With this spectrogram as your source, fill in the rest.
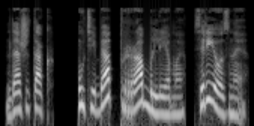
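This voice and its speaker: A woman doing a gruff, rude talking cat. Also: medium pitch, animated, measured pace, no room sound, studio quality. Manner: loud, bossy, scolding. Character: old male house cat, gruff, rude protector. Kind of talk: audiobook character voice.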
